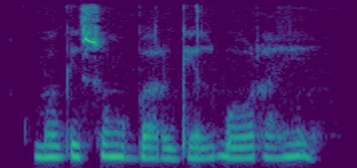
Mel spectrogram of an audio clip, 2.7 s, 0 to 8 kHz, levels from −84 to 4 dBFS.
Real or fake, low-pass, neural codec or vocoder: real; 7.2 kHz; none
